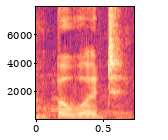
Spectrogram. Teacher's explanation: my diphthong here is ua, like in sewer, but which we'd never expect in this context of Bowood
